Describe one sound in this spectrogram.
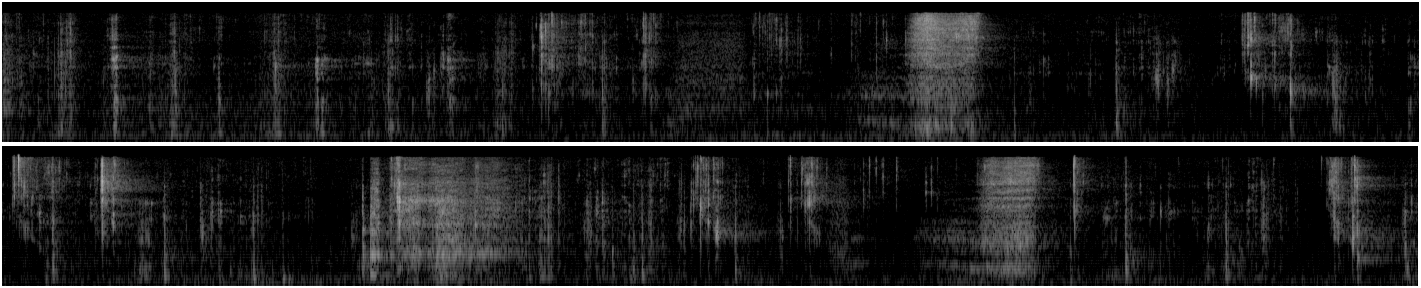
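A woman chews wetly and smacks her lips close to a microphone.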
